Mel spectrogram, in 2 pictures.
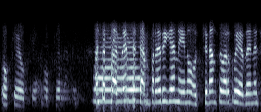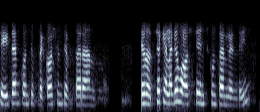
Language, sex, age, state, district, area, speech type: Telugu, female, 30-45, Andhra Pradesh, N T Rama Rao, rural, conversation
